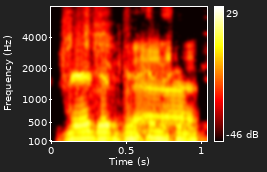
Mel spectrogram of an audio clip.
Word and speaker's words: Bremen: Freiburg at home against Bremen. I can't pronounce it the way they do. – Bremen. Yeah. – It's a nice little underdog there. – Yep, like that.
